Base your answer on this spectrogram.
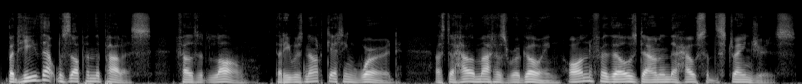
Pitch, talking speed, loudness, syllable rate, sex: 110 Hz, 245 wpm, -19 LUFS, 5.7 syllables/s, male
